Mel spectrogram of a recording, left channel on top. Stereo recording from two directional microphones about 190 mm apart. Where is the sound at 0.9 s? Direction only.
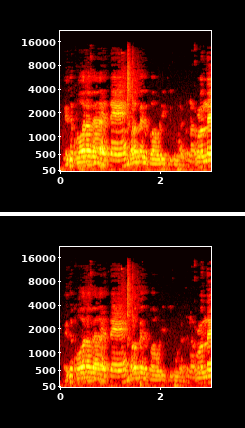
15° right (ahead or behind).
